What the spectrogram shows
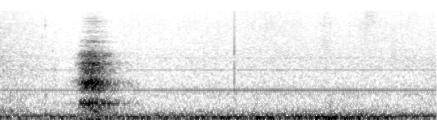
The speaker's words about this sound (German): ich schwöre, müde sein führt nicht zum Gähnen. Also Gähnen kommt nicht von müde sein, weil ich bin nicht müde und ich muss trotzdem gehen.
